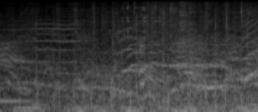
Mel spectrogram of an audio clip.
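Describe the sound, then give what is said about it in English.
People run through a shopping mall, their rapid footsteps pattering in a quick rhythm, mixed with music and other busy background noise. “Elsewhere, Hannah and Brock are running through the mall.”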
